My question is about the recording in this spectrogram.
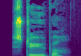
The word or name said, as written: støber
